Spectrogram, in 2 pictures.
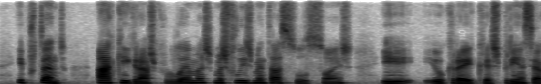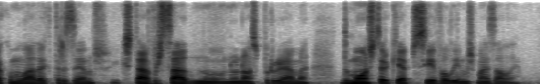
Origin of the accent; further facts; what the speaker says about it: Parede, Lisbon, Portugal; also born or lived in Toronto, Canada; quando viemos do Canadá, acabamos por nos fixar na parede. Uh, os meus pais decidiram isso e eu cresci naquela zona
